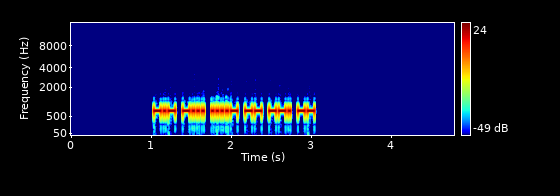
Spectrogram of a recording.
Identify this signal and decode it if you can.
Morse code, heard as a keyed tone, about 40 wpm, 700 Hz. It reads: KB4MGM
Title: USA Call Signs - 6 Characters - 40wpm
